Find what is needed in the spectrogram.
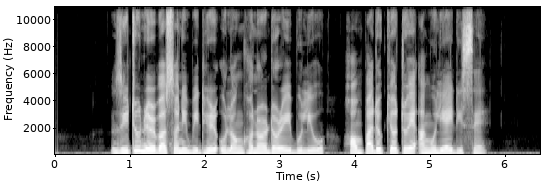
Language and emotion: Assamese, neutral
